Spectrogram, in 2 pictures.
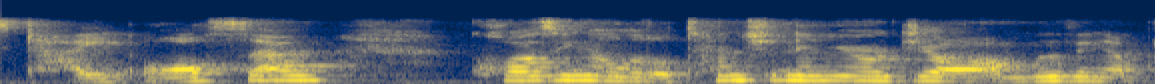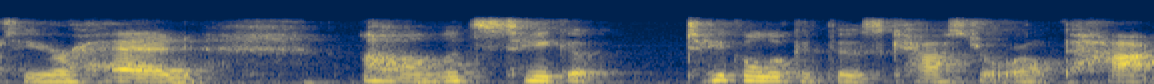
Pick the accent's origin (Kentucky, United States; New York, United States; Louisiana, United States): New York, United States; accent: New York; that was the word of the day for my New York accent. But he does poke me every day about my accent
